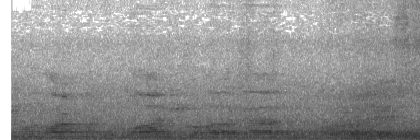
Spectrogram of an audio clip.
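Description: A man speaks steadily into a microphone, heard through loudspeakers.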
